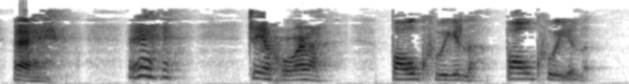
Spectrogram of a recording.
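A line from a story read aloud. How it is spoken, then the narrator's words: Sighing, groaning. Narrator (Chinese): 这20名脚夫唉声叹气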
